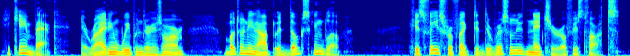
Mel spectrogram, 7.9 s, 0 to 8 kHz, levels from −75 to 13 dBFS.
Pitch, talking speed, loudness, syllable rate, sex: 110 Hz, 175 wpm, -18 LUFS, 5.8 syllables/s, male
